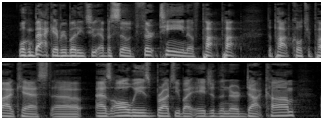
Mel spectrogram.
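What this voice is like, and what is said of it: Sounds a little sick, stuffy. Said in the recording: “I sound a little sick ... My allergies are going crazy.”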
